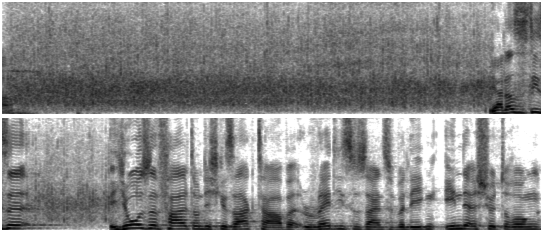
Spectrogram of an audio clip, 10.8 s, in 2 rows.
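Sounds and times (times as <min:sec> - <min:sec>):
applause: 0:00.0 - 0:07.4
speech: 0:04.9 - 0:05.8, 0:06.4 - 0:10.7.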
